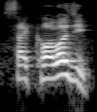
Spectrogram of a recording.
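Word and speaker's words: psychology: रहेगा आवाज नहीं करेगा इसी तरह साइकोलॉजी साइकोलॉजी एस की आवाज ए रही है साइकोलॉजी पी साइलेंट होता है जब वह इससे पहले आता है इसी तरह शाम एस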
